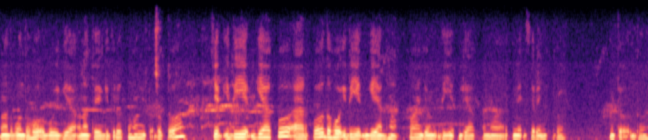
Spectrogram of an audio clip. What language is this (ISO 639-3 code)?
sat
